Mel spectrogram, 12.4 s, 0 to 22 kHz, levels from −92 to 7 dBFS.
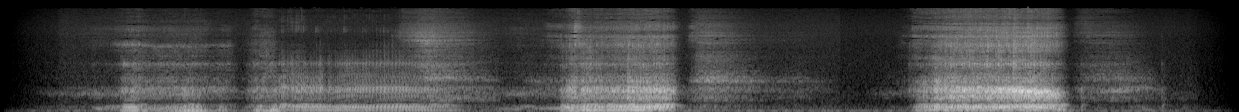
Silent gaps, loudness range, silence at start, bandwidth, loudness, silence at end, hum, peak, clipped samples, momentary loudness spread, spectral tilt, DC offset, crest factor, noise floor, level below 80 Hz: none; 12 LU; 0.95 s; 16 kHz; -22 LUFS; 0.9 s; none; -2 dBFS; under 0.1%; 25 LU; -4.5 dB/octave; under 0.1%; 22 dB; -64 dBFS; -40 dBFS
